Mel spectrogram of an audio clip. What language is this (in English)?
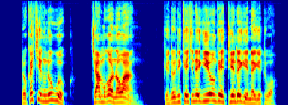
Luo (Kenya and Tanzania)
